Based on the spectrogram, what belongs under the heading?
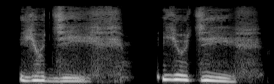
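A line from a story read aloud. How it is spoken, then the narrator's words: Whisper. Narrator (Russian): прошептал он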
